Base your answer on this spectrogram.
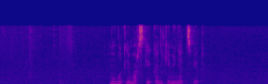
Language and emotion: Russian, neutral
